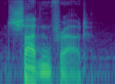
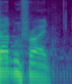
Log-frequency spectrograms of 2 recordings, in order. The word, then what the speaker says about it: Schadenfreude: As fate buffeted her to and fro, she incited in readers successive waves of envy, censoriousness, schadenfreude. I can't say it. Schadenfreude. Did I say it right? – Schadenfreude.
